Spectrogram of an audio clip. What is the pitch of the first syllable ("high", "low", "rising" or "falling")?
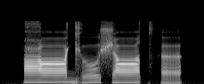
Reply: high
